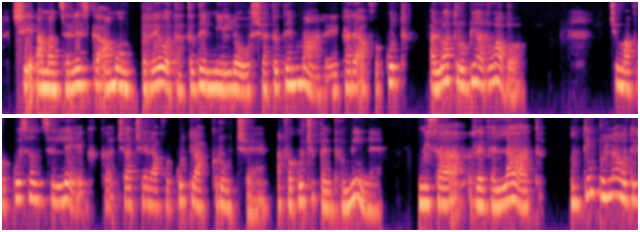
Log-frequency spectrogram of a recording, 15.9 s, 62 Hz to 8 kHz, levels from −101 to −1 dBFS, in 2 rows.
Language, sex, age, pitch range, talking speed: Romanian, female, 20-39, 185-220 Hz, 170 wpm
